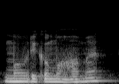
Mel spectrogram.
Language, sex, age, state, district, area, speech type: Nepali, male, 18-30, West Bengal, Kalimpong, rural, spontaneous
